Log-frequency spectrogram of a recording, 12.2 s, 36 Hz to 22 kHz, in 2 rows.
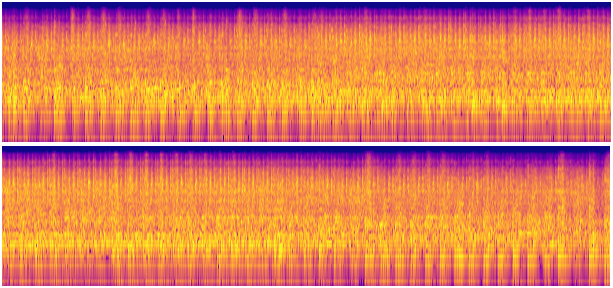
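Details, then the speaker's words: Barn-find John Deere Model A (36 model) antique two-cylinder tractor, hand-started by flywheel with compression release and choke, just after valve clearance (tappet) adjustment: slow, loud steady popping without misses or backfires; sounds really good after the adjustment. "we got our valve adjustment made and started the tractor up, and you got to hear it run there. Sounded really good after making this valve clearance adjustment and or tappet adjustment, however you want to say it."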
